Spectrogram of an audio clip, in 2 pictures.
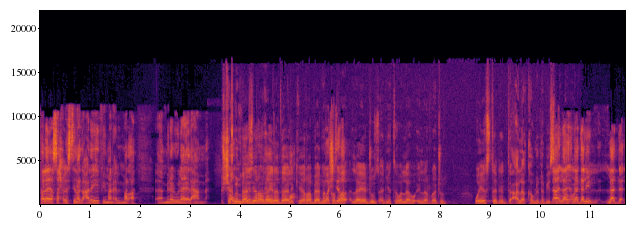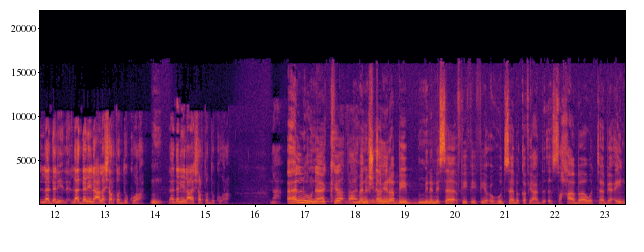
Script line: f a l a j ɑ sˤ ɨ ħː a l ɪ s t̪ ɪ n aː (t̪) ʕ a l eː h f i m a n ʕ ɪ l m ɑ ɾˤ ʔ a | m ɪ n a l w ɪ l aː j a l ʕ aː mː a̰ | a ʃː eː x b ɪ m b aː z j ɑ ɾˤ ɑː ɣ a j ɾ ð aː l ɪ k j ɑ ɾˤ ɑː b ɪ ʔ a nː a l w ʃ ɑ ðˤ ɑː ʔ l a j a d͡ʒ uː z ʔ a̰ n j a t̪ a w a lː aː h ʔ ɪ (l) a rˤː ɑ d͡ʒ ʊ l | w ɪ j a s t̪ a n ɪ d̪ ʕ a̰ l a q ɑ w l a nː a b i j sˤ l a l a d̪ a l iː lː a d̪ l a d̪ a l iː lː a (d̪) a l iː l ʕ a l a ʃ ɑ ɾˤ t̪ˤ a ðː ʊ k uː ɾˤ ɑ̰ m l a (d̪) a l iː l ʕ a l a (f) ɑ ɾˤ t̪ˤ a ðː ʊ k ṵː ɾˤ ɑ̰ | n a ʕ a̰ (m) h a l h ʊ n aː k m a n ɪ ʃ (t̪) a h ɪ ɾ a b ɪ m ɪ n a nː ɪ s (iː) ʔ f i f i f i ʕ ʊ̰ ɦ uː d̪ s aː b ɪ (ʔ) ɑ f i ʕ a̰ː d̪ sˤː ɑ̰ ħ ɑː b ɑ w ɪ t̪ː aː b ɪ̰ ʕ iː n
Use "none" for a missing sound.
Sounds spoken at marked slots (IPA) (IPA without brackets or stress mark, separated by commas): d̪, lː, d̪, d̪, ʃ, m, t̪, aː, q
